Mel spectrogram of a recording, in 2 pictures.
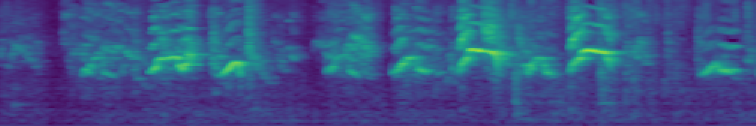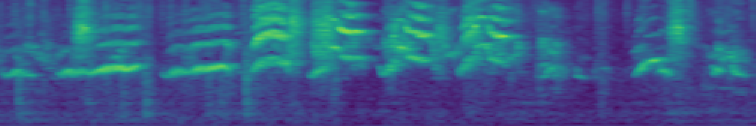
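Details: Cockatiel warbling song to stimulate mating and breeding: a continuous chatter of whistled, harmonic notes, some slurred upward, with few pauses.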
